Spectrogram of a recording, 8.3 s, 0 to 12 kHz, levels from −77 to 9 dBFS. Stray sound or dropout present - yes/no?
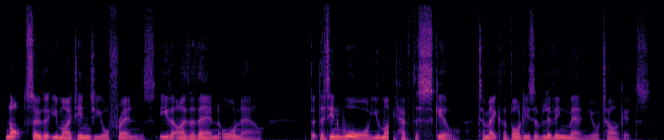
yes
